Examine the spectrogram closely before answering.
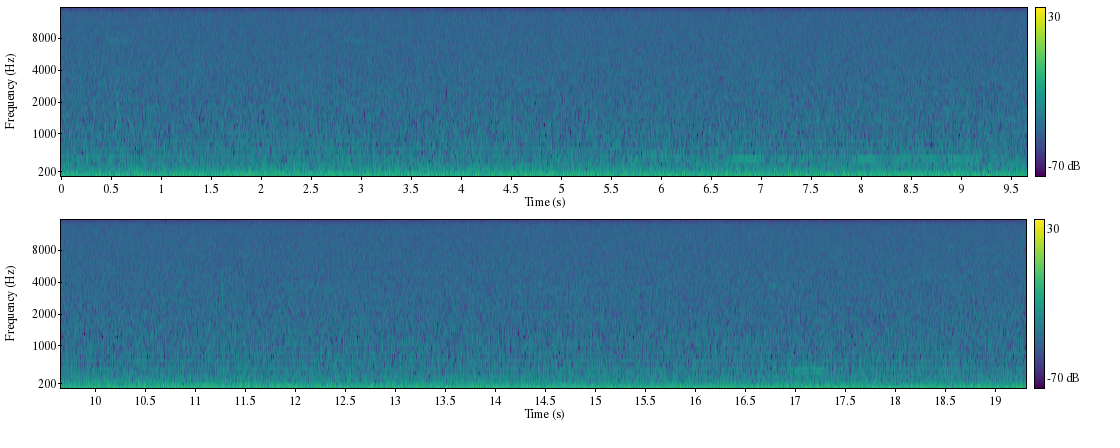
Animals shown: forest ambience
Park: Acadia National Park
